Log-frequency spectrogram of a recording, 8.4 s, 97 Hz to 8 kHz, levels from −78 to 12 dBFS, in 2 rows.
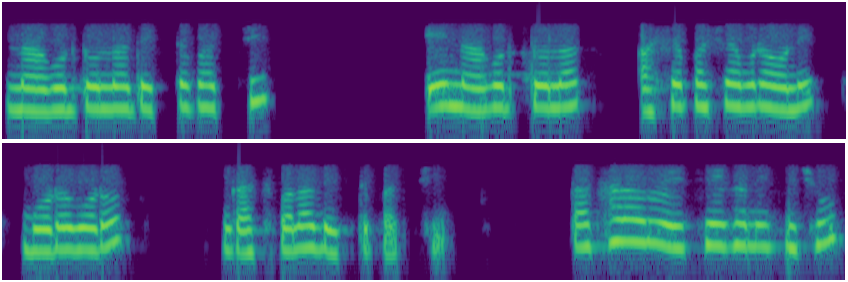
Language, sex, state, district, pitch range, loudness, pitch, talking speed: Bengali, female, West Bengal, Jalpaiguri, 260-295 Hz, -13 LUFS, 275 Hz, 140 wpm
